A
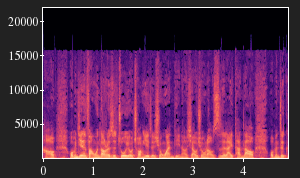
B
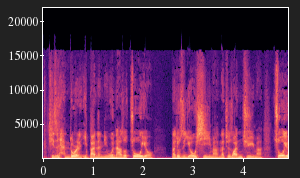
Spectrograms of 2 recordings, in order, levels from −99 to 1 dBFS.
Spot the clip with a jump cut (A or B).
B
